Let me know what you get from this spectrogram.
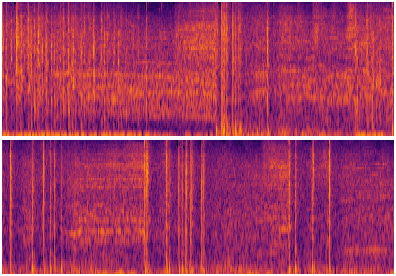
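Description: A fireworks display going off: a dense run of sharp bangs and crackling bursts over a constant low rumble, with music playing behind.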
